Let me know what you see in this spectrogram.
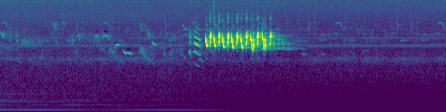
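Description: Birdsong: scattered high chirps, then about four seconds in a loud, rapid trill of evenly repeated notes lasting about a second and a half. A low held tone fades out over the first few seconds.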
